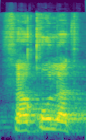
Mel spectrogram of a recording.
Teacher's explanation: قاف حروف مستعلیہ میں سے پر پڑھیں گے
